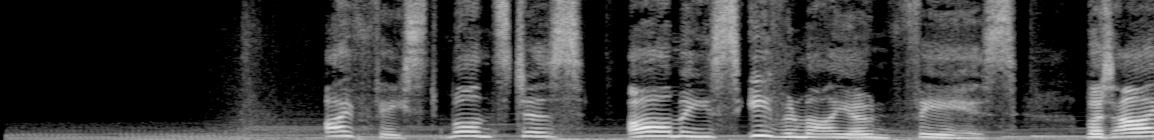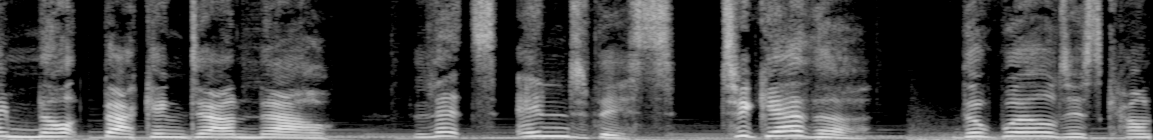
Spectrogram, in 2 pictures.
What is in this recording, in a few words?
Heroine British, voiceover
